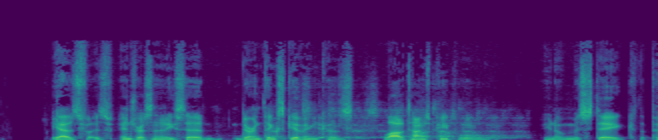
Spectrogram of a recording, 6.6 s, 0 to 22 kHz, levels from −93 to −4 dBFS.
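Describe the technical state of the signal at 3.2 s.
At 3.2 s, feedback echo between two devices (2.56 to 5.35 s) repeats the speech roughly every 300 ms, up to about 10 dB below it, appearing as evenly spaced ghost copies on the spectrogram.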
